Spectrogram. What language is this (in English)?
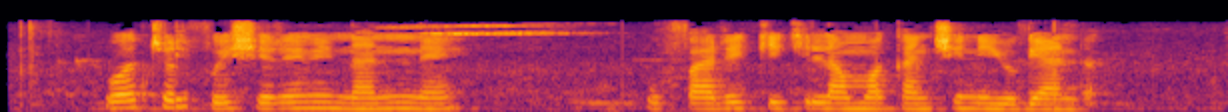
Swahili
